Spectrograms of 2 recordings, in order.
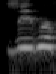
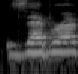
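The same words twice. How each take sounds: First: It is said in an American pronunciation. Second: It is said in a British pronunciation. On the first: "for all of my American people" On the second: "for all of my overseas people ... with the Queen's English"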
